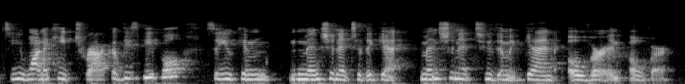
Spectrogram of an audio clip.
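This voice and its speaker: Woman, higher voice, losing her voice, eager, giving tips. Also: normal speed, creaky, lo-fi sound. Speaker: sales director. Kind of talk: round table chat.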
